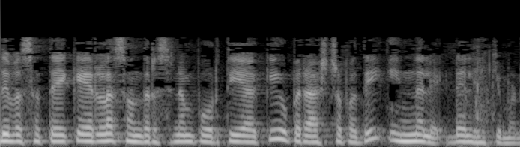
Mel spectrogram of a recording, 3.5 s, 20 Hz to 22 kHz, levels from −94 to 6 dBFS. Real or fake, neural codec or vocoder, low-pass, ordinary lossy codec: real; none; none; none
